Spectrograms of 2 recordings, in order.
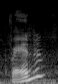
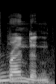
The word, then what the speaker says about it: Brendan: Brendan Fraser? No, try again. Brandon? No, it is Brendan. You're getting Brendan right.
